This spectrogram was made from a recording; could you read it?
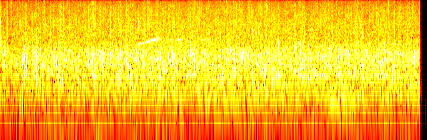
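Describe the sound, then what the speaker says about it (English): Steady applause from an audience fills the whole stretch at an even, dense level, with faint voices mixed into the clapping before it cuts off abruptly at the end. "Let's clap for that too."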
